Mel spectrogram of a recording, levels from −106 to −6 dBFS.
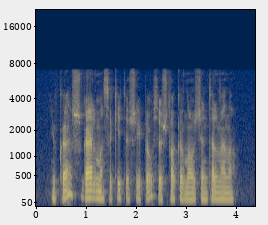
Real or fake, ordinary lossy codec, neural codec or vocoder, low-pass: real; MP3, 64 kbps; none; 7.2 kHz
